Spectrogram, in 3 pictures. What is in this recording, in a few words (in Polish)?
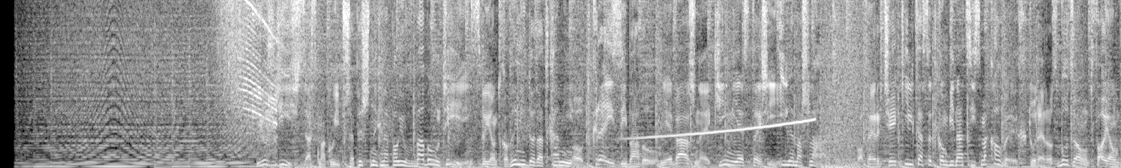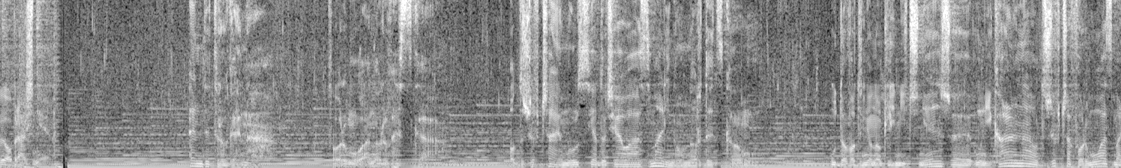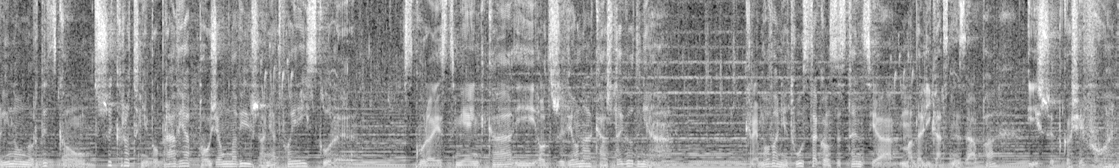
reklama radio telewizja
